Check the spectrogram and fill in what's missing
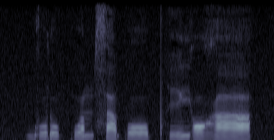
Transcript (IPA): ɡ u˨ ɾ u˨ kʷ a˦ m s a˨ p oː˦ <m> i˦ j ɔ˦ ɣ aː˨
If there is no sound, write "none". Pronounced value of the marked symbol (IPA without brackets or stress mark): pʰ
